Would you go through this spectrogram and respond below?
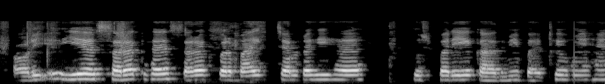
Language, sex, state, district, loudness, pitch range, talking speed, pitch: Hindi, female, Bihar, Sitamarhi, -15 LUFS, 210-230 Hz, 170 wpm, 220 Hz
